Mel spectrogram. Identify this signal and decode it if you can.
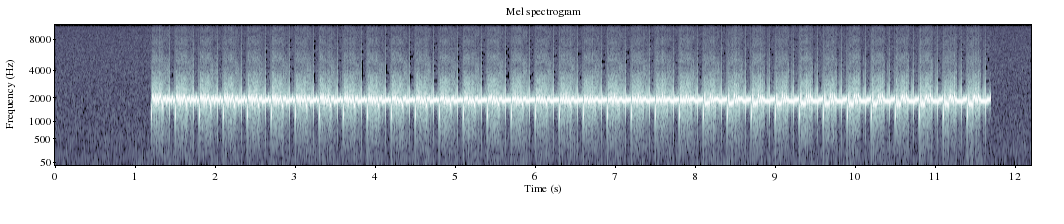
SSTV (slow-scan television), Robot 72, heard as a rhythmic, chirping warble.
